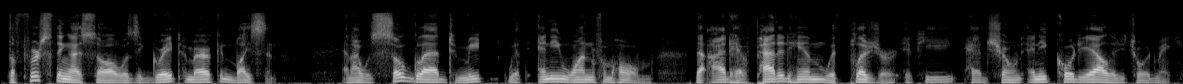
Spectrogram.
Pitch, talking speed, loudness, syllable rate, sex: 110 Hz, 190 wpm, -22 LUFS, 5.1 syllables/s, male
